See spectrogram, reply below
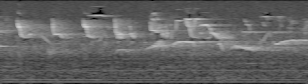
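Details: Black kite voice: a string of shrill notes, each dropping steeply in pitch, repeated about three per second, then fading into softer overlapping sliding calls.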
